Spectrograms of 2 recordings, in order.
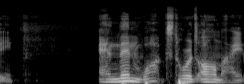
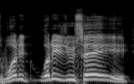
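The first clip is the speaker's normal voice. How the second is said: mock indignation; 10 semitones higher than usual. All Might challenges a mocker.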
